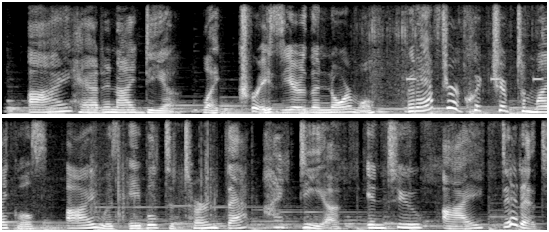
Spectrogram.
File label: commercial; Vibrant Voices; michaels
